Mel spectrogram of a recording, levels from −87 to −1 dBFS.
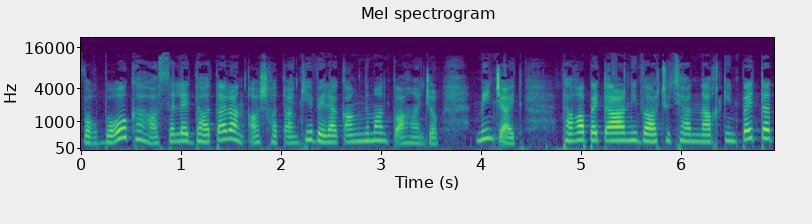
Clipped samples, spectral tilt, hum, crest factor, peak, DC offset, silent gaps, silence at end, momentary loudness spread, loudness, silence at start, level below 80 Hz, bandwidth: under 0.1%; -3 dB/octave; none; 20 dB; -2 dBFS; under 0.1%; none; 0 s; 10 LU; -21 LUFS; 0 s; -48 dBFS; 13.5 kHz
